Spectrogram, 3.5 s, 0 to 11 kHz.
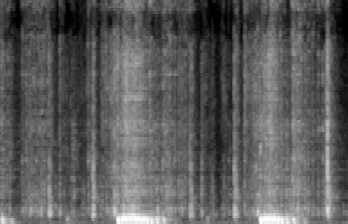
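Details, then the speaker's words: Kisan Kraft / R Yantra 58cc two-stroke chainsaw with a full petrol tank, choke pulled out: two short bursts of catching, each fading within half a second; stalls when throttle is applied and won't take load. Cause unknown; fuel line, filter, plug, rings, piston, cylinder or carburettor to be checked. "Problem इसी तरह से हो रहा है load नहीं ले रहा है मशीन स्टार्ट होकर बंद हो जाता है एक्सलेटर लेने पर मशीन अचानक से बंद हो जाता है"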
